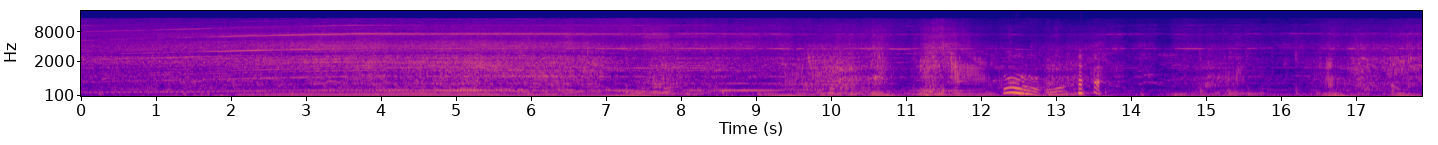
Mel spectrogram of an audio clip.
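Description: A model helicopter's rotor blades whir and buzz loudly as it lifts off and flies.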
